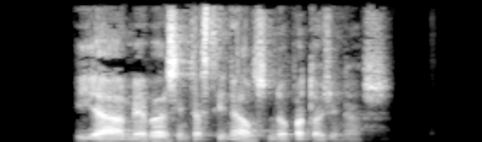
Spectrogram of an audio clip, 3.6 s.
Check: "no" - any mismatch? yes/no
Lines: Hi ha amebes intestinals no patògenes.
no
